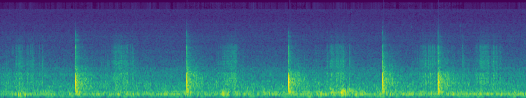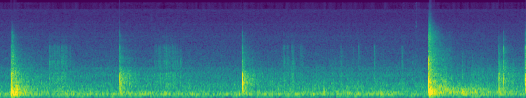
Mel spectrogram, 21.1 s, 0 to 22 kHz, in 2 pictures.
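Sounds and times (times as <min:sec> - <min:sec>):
fireworks bangs: 0:10.7 - 0:12.0, 0:19.0 - 0:21.0.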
